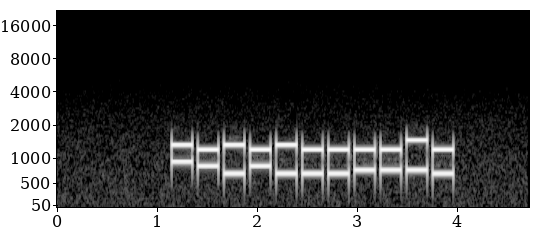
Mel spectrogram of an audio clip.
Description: DTMF, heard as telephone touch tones, dialled by machine, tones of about 210 ms. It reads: 07272114461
